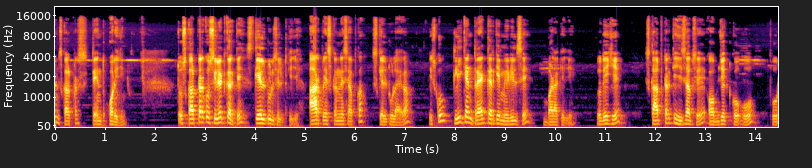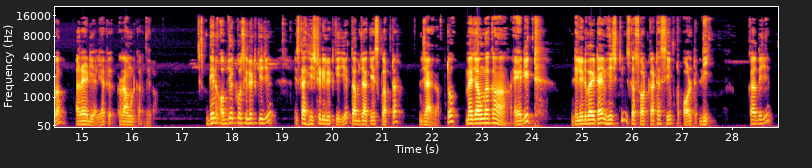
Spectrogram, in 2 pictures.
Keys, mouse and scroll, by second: 4.7 r, 8.0 click, 17.7 click, 18.7 alt+right click, 24.0 click, 27.4 click.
